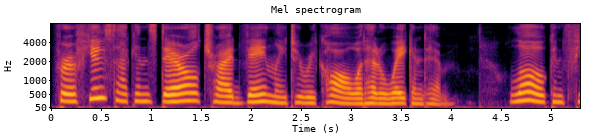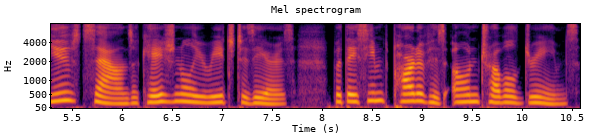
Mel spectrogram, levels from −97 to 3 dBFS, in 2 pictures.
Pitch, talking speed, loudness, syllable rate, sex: 220 Hz, 165 wpm, -19 LUFS, 4.7 syllables/s, female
